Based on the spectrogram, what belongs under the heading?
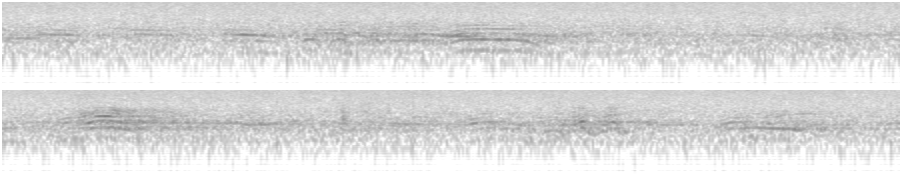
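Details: Birds on Tobishima give scattered harsh, nasal cries and short bursts, several voices overlapping, with a steady hiss of wind or water behind.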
